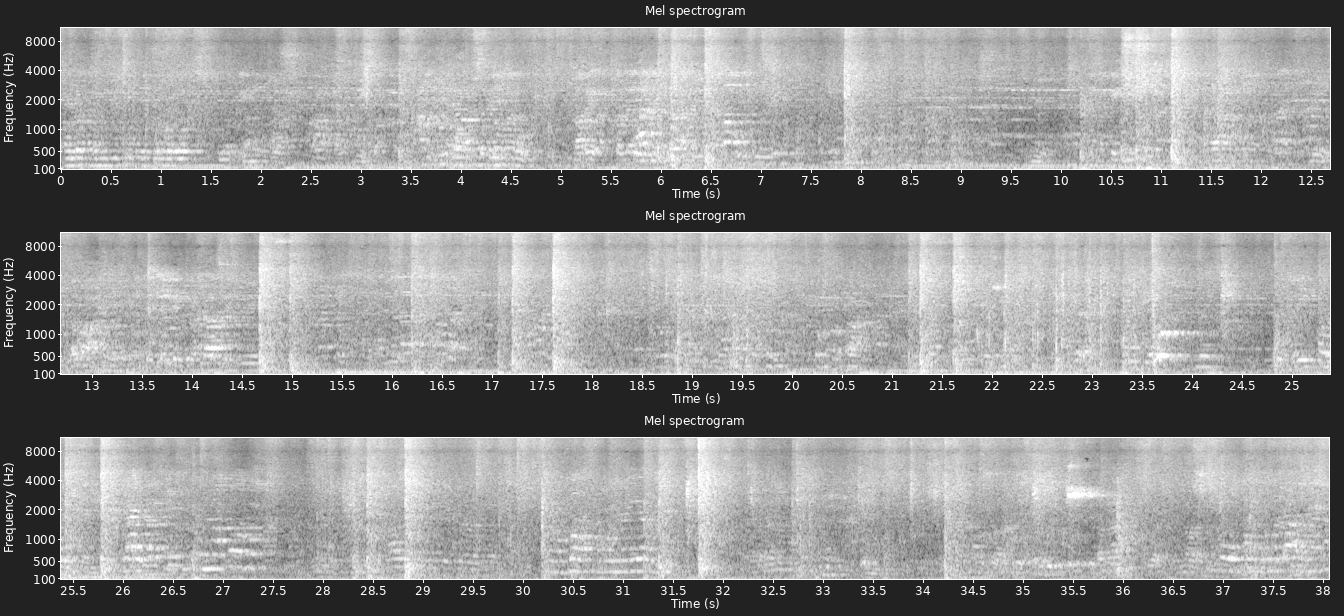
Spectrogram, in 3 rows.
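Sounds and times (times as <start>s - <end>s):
background music: 0.0s - 29.4s
voices in a gym: 0.0s - 38.0s.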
